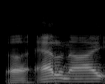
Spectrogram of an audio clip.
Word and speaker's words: Adon: Adonai is God. Yahweh is God. And I wrote this word down because I knew I would forget it. What is this word? Adon is how it's pronounced.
